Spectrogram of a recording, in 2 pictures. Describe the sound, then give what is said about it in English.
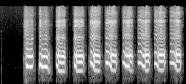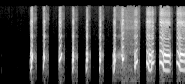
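Rapid, rhythmic turkey gobbles produced by blowing on a latex call, a run of about nine quick yelping notes, a brief pause, then a faster burst of sharp clucks and gobbles, loud with no talking. “So it depends on what you do and how you blow on the latex itself.”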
